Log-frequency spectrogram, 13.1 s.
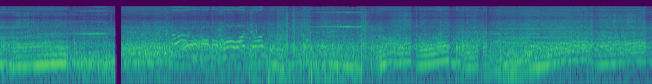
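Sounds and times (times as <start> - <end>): rally car engine revving: 0.0 - 1.6, 5.5 - 13.0.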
